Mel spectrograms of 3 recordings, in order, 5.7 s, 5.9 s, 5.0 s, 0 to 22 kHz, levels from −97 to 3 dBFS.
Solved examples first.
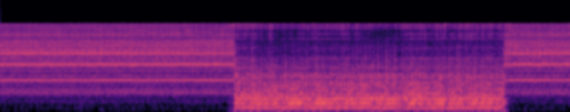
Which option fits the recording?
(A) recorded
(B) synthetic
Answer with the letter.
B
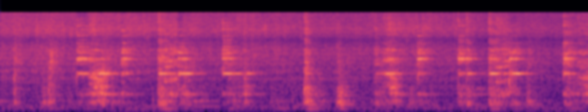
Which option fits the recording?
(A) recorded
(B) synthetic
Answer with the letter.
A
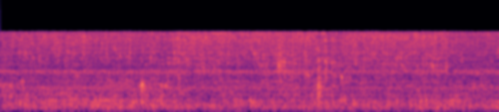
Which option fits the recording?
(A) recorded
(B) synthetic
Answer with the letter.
B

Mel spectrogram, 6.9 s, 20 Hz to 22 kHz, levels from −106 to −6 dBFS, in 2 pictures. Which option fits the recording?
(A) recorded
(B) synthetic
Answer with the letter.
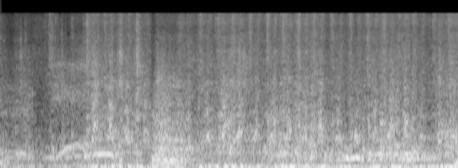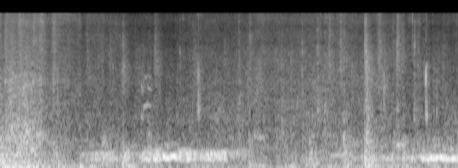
A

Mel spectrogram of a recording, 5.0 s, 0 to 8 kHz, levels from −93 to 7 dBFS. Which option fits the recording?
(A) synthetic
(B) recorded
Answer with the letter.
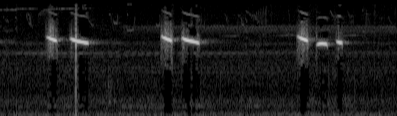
B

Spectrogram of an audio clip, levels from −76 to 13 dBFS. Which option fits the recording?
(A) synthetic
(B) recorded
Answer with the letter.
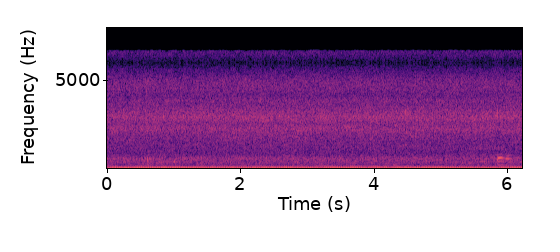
B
